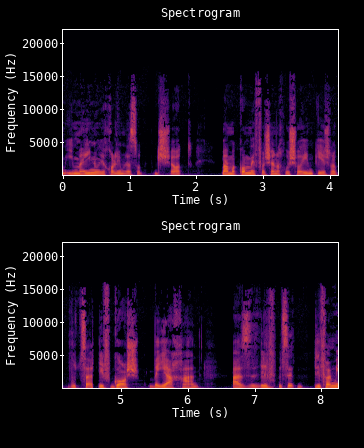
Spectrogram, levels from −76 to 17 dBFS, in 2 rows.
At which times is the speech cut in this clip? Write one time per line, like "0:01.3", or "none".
0:04.6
